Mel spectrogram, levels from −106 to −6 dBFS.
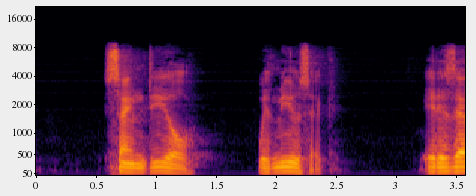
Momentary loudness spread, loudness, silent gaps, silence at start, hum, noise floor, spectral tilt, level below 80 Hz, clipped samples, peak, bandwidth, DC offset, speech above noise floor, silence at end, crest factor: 13 LU; -31 LUFS; none; 0.6 s; none; -87 dBFS; -5 dB/octave; -62 dBFS; under 0.1%; -12 dBFS; 9.2 kHz; under 0.1%; 59 dB; 0 s; 18 dB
